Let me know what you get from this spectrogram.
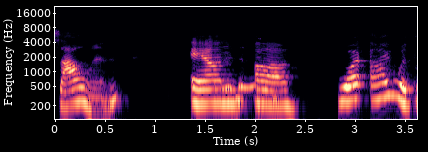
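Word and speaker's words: Samhain: Uh it's sin and so um which is spelled like sam hayne but it's called it's pronounced sin and uh what I would like to do there we go because this is a show about grief and honoring ancestors.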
